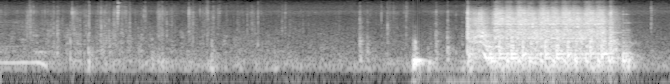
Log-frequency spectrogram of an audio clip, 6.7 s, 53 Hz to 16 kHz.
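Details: 1986 Merkur XR4Ti, low mileage, sitting at least 10 years: short burst of cranking that never fires. No fuel priming; owner suspects fuel delivery and plans to check wiring and the trunk inertia switch.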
